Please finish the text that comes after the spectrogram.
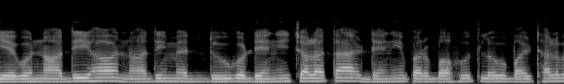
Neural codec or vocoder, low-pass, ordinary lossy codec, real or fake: codec, 16 kHz, 4.8 kbps, FACodec; none; none; fake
